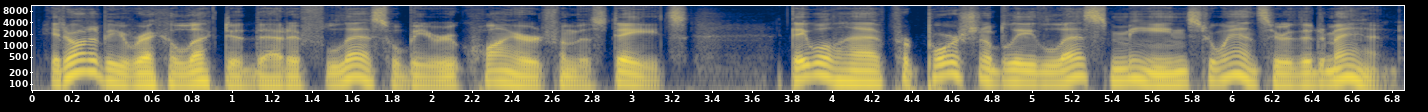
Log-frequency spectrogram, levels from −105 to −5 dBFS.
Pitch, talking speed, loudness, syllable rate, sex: 110 Hz, 210 wpm, -18 LUFS, 5.8 syllables/s, male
